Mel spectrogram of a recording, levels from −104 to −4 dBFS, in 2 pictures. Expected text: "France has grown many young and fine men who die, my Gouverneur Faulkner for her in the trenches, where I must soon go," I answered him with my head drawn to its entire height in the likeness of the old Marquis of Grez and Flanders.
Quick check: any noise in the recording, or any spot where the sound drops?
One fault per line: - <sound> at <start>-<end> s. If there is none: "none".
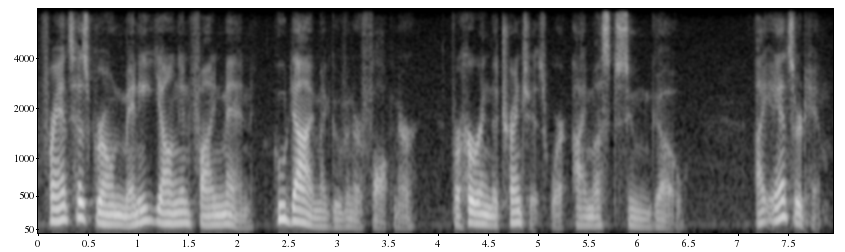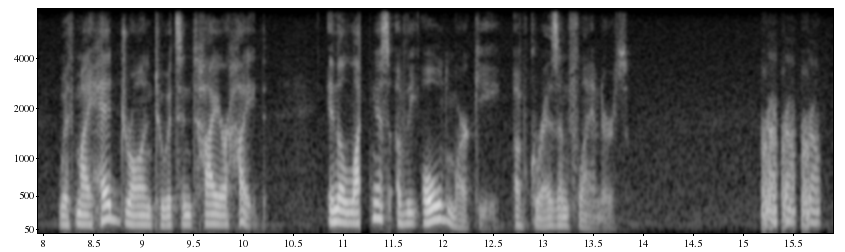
- dropout at 11.2-11.3 s
- laugh at 15.2-15.8 s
